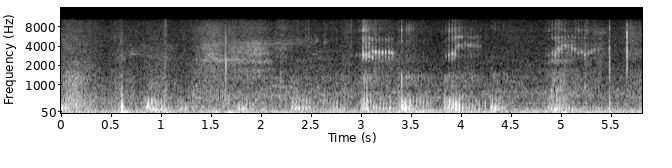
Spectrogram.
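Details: Loud purring from a domestic pet cat: a continuous low throbbing rumble with rhythmic in-and-out pulses, plus a sharp click near the start and faint high squeaky sounds in the background.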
